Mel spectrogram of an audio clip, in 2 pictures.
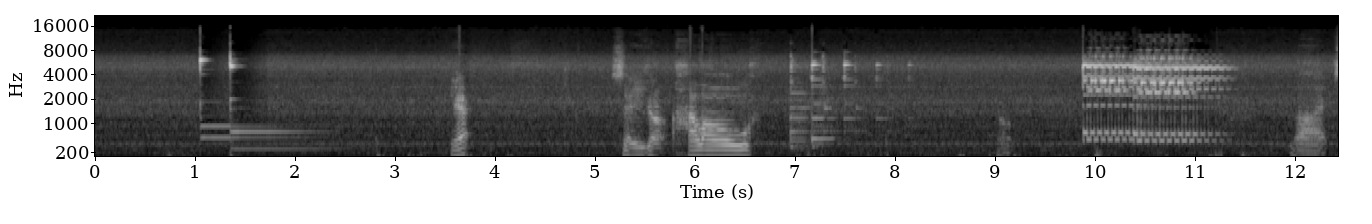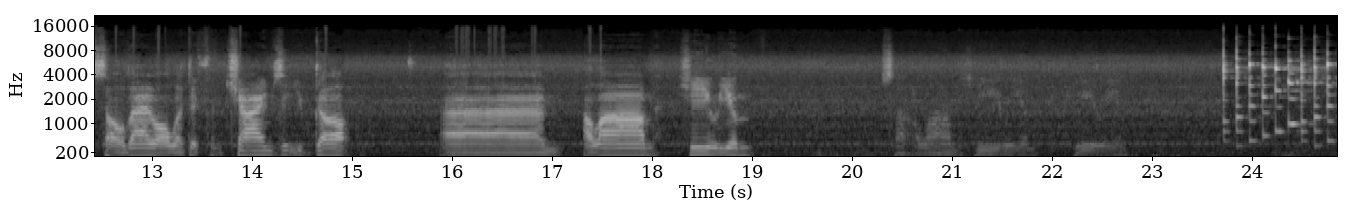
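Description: A phone plays short notification chimes and alert tones.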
